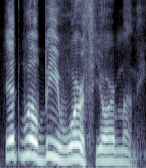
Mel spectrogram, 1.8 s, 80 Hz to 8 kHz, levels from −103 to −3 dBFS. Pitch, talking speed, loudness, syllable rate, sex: 185 Hz, 195 wpm, -16 LUFS, 4.5 syllables/s, male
